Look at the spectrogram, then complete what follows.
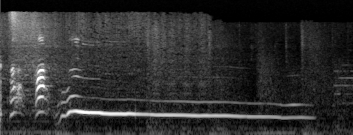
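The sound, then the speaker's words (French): A dog in a forest lets out two quick yelps, then a single long, wavering howl that slowly falls in pitch and fades after about three seconds. It sounds somewhat distant, with no talking. “Puis l'espace d'un instant, tu vous entendez un dernier jappement au loin”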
